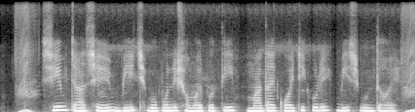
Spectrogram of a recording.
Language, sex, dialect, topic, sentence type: Bengali, female, Rajbangshi, agriculture, question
